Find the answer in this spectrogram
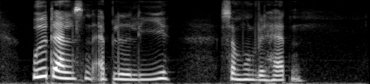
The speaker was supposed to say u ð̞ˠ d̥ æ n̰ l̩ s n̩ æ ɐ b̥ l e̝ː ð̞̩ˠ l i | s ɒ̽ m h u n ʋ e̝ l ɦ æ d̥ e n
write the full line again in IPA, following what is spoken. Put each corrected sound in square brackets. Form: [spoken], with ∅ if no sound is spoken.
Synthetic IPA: u ð̞ˠ d̥ æ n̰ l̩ s n̩ æ ɐ b̥ l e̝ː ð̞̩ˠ l [iː] | s ɒ̽ m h u n ʋ e̝ l ɦ æ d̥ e n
